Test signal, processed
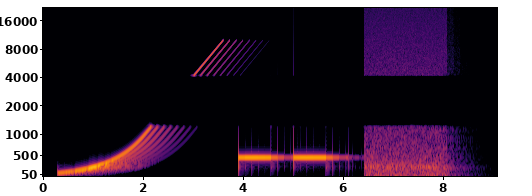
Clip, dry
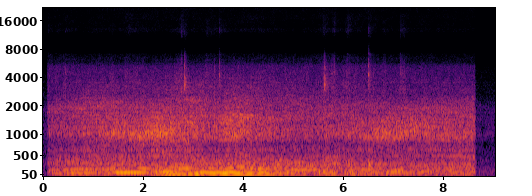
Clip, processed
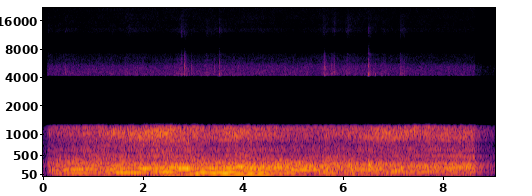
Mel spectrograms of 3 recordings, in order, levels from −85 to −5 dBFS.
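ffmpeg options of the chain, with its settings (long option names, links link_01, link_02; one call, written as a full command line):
ffmpeg -i in.wav -filter_complex "[0:a]afftfilt=real='re*(1-between(b*sr/4096,1200,4200))':imag='im*(1-between(b*sr/4096,1200,4200))':win_size=4096:overlap=0.75,equalizer=frequency=220:width=1.5:gain=12,bandreject=frequency=60:width_type=h:width=6,bandreject=frequency=120:width_type=h:width=6,bandreject=frequency=180:width_type=h:width=6,bandreject=frequency=240:width_type=h:width=6,bandreject=frequency=300:width_type=h:width=6,bandreject=frequency=360:width_type=h:width=6,asplit=2[link_01][link_02];[link_02]aecho=0:1:132|264|396|528|660|792|924:0.266|0.154|0.0895|0.0519|0.0301|0.0175|0.0101[link_03];[link_01][link_03]amix=inputs=2:normalize=0" out.wav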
